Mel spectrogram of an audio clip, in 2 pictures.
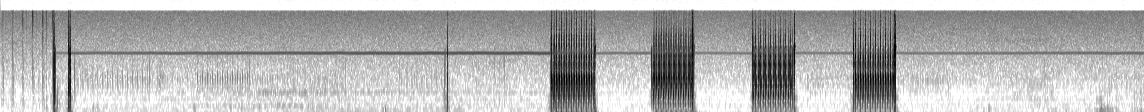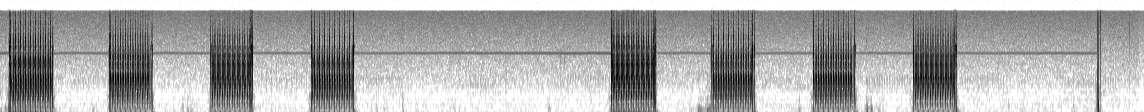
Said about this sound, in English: Carolina Tel has a lot of these small step CDOs that have coded ringing. The last digit of the phone number determines which ring you get.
